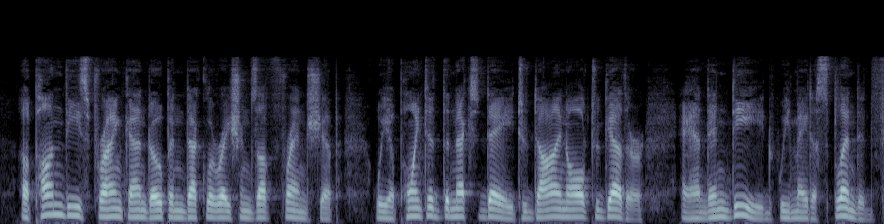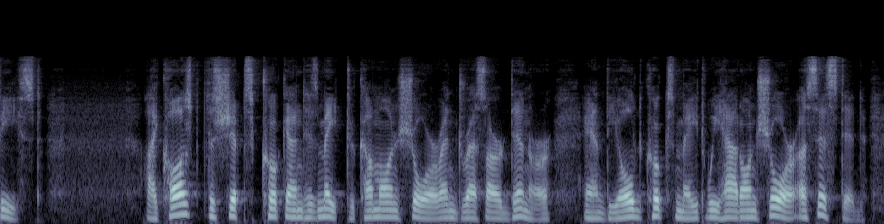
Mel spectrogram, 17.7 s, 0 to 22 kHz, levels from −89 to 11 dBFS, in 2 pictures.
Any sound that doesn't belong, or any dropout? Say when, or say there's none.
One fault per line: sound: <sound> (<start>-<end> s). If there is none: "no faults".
no faults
